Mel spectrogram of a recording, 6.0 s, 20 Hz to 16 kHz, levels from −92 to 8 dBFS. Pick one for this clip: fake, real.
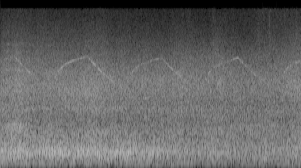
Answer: real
